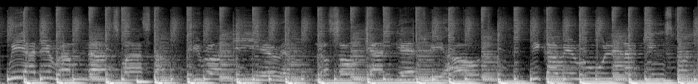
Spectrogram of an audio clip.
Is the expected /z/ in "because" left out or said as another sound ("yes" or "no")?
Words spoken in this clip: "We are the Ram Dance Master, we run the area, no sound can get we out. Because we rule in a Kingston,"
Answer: yes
